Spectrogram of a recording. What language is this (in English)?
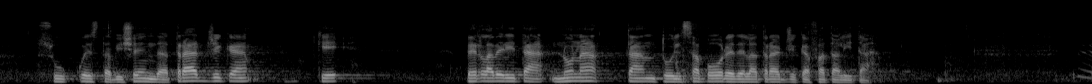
Italian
